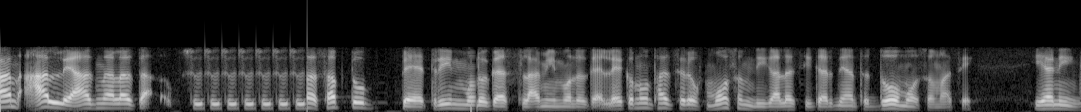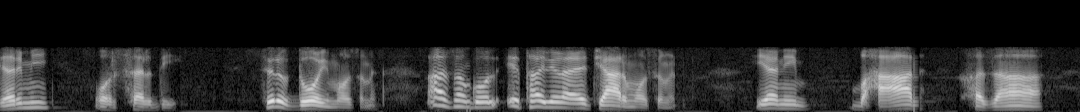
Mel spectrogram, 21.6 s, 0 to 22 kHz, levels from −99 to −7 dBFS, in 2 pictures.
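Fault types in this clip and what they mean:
System hang loop: from 2.05 to 3.07 s the system froze and the hardware replayed one 171 ms chunk six times, a machine-gun stutter at 5.86 Hz.
Packet loss with pitch repetition: at 4.71 s after "تو بہترین", plus 8.01, 15.48 and 19.95 s, 30 or 60 ms gaps are bridged by repeating the last pitch period, heard as brief buzzy holds, the 60 ms ones fading into silence before the speech returns.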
